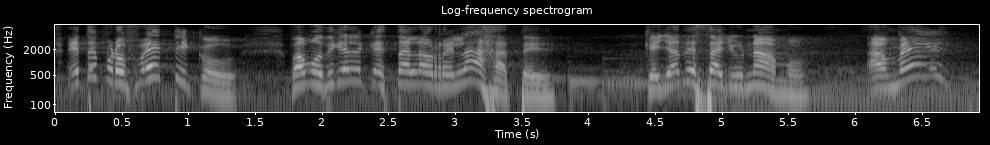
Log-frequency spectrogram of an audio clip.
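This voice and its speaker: Very animated and bright, this high-voiced woman preaches slowly and forcefully with long pauses. She leads a church hall congregation in repeating her phrases, and the recording carries reverb and faint music.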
